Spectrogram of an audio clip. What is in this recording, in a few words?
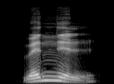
"Woenil", Korean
